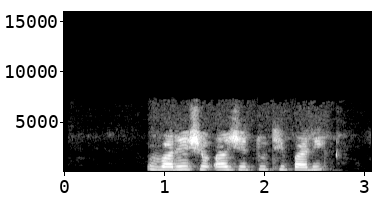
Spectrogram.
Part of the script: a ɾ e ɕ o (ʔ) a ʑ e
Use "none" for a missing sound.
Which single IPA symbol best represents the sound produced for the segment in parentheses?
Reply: ʔ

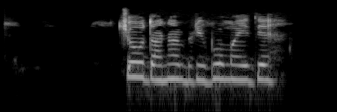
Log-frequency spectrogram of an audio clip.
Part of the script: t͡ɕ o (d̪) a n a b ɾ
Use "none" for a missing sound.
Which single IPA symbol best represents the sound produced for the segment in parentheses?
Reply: d̪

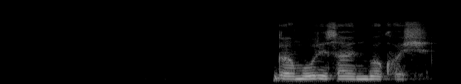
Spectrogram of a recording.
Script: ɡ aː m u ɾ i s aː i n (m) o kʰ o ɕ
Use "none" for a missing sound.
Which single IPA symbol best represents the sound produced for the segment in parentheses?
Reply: b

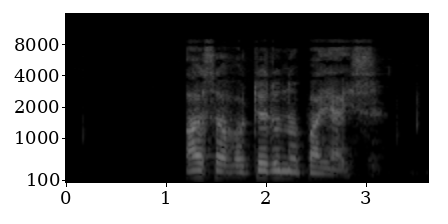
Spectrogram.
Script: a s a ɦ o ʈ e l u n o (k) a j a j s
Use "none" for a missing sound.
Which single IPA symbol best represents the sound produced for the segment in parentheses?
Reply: p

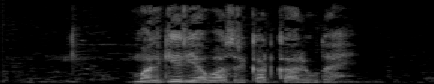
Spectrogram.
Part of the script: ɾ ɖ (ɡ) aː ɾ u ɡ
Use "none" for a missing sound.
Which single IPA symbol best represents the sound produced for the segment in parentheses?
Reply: k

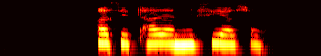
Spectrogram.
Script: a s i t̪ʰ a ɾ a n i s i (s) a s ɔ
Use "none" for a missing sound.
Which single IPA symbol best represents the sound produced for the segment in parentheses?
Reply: none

